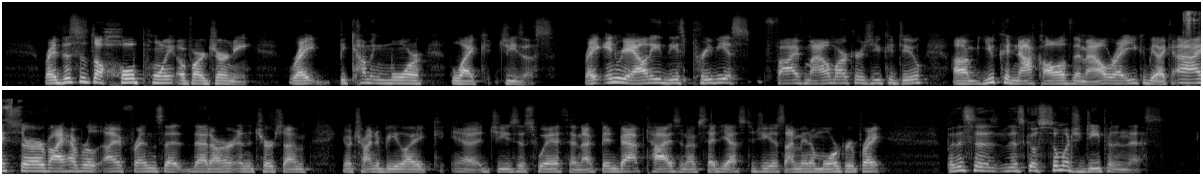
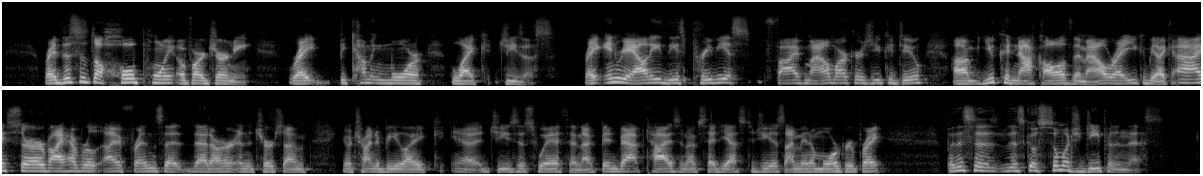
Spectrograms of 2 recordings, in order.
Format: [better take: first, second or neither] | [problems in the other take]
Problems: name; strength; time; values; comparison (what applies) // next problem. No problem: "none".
second | jangling keys; noticeable; at 12 s; peak 3 dB below the speech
